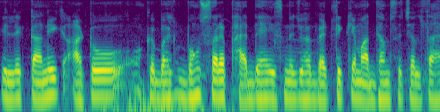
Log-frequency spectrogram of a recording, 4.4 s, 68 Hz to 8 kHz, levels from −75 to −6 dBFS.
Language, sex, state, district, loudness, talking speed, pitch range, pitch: Hindi, male, Chhattisgarh, Rajnandgaon, -16 LUFS, 215 wpm, 120-130 Hz, 125 Hz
